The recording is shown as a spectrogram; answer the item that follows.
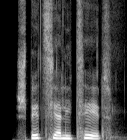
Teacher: your English sh sound, speciality, will turn into yet another ts sound written with a z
